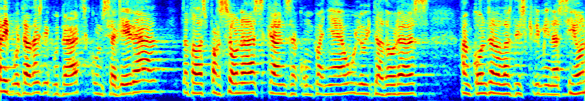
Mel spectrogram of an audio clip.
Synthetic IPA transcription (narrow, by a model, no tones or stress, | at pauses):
ðiput̪aðəzðiput̪at͡skunsəʎeɾət̪ot̪ələspəɾsonəskəːnzəkumpəɲɛwʎujt̪əðoɾəz | əŋkont̪ɾəðələzðiskɾiminəsion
